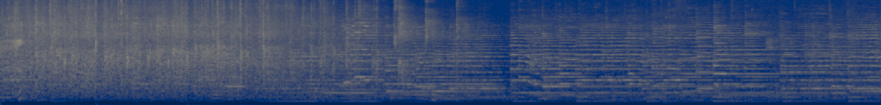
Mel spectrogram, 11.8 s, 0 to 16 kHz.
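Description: An audience at the 22nd TECO Award ceremony applauds to welcome the chairman, with loud, dense clapping for several seconds that then thins out as tonal music takes over.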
